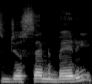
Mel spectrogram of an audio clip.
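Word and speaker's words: Duesenberry: को देख लिया आपने आर को साइलेंट कर दो ड्यूसेन गोली को बोलो बेरी जेम्स डसन बेरी नाम पूरा याद रखो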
